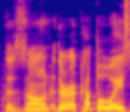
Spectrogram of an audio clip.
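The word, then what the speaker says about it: DAZN: moved to the Zone I call it dazen because of the way that it is spelled but the Zone there are a couple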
